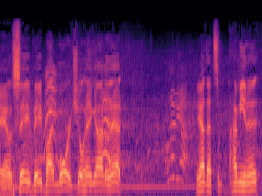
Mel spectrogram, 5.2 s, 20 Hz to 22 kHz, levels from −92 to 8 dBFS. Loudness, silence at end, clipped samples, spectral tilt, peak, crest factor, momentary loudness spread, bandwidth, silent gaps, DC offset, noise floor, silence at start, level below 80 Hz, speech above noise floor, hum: -16 LUFS; 0 s; under 0.1%; -3.5 dB/octave; -2 dBFS; 16 dB; 21 LU; 14 kHz; none; under 0.1%; -36 dBFS; 0 s; -50 dBFS; 21 dB; none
